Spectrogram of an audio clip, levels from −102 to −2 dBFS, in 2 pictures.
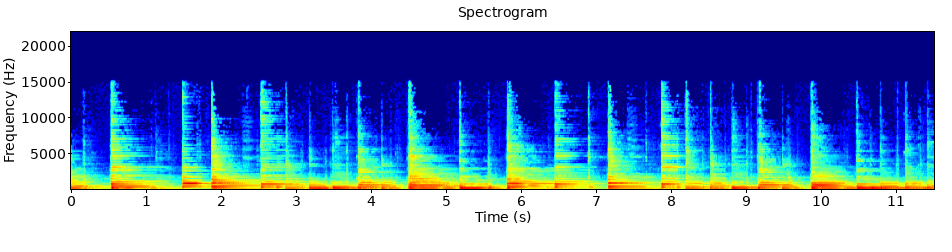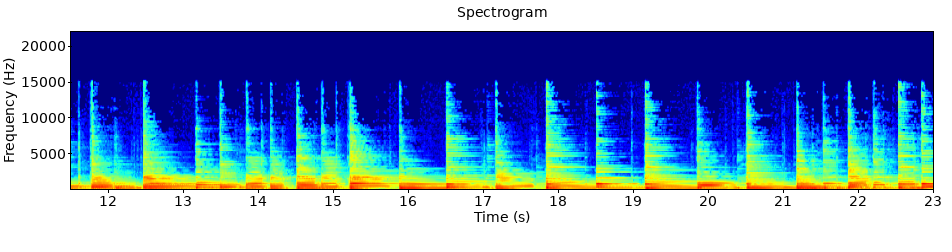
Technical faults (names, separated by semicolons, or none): none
